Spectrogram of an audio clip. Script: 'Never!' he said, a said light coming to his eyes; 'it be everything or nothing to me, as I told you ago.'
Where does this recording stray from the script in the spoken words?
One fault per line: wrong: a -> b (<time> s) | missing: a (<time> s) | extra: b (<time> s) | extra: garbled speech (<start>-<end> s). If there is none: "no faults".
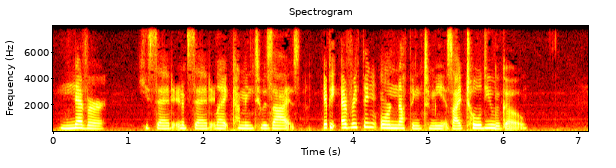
no faults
